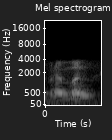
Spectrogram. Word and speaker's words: Brahman: Brahma written as Brahman, pronounced as Brahma.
